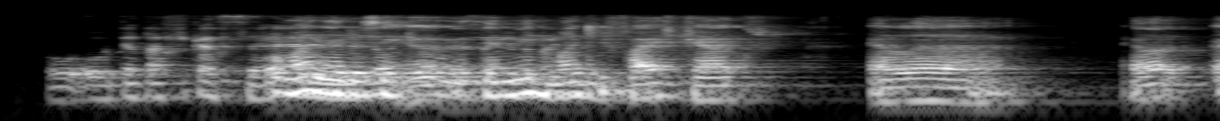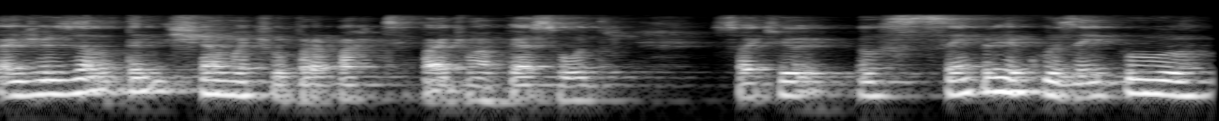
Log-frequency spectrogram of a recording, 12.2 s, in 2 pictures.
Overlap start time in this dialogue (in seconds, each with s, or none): 1.4 s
